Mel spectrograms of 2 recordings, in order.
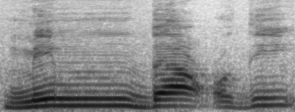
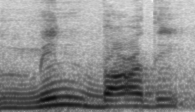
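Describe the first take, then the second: First: The n before b becomes a nasal m. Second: The n before b is a plain n. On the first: The speaker calls it right. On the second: The speaker calls it wrong.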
